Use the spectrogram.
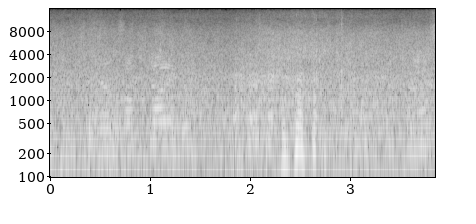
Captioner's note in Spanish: risas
